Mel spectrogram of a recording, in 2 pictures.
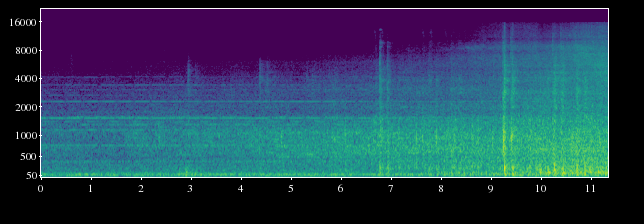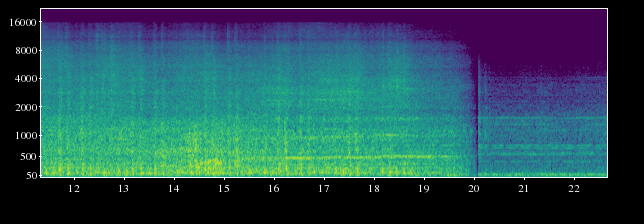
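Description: Kintetsu limited express electric train passing close by, growing louder as it approaches, with the clatter of wheels over the rails and a steady motor whine while the cars go past. The sound cuts off abruptly about twenty seconds in, leaving quieter trackside background.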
